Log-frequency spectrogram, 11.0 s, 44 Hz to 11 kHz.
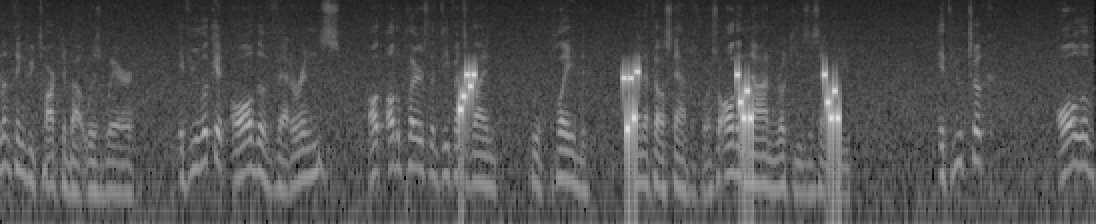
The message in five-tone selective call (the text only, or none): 13858 77709 82040 82040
